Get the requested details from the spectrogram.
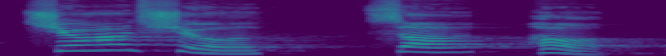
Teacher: वे व्यंजन जिनके उच्चारण के समय हमारे मुख से गर्म ध्वनि निकलती है, वे ऊष्म व्यंजन कहलाते हैं। जिन व्यंजनों के उच्चारण में वायु मुख के विभिन्न भागों से टकराकर गर्मी उत्पन्न करती है, ऊष्म व्यंजन कहलाते हैं।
